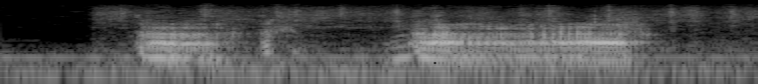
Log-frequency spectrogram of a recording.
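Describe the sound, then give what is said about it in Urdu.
A camel lets out two loud, guttural groaning bellows, a short one followed by a longer, drawn-out one after a brief pause. “اونٹ؟”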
